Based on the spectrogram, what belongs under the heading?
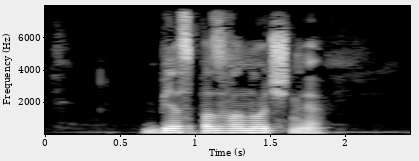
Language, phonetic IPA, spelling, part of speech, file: Russian, [bʲɪspəzvɐˈnot͡ɕnəjə], беспозвоночное, adjective / noun, Ru-беспозвоночное.ogg
- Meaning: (adjective) neuter nominative/accusative singular of беспозвоно́чный (bespozvonóčnyj); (noun) invertebrate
